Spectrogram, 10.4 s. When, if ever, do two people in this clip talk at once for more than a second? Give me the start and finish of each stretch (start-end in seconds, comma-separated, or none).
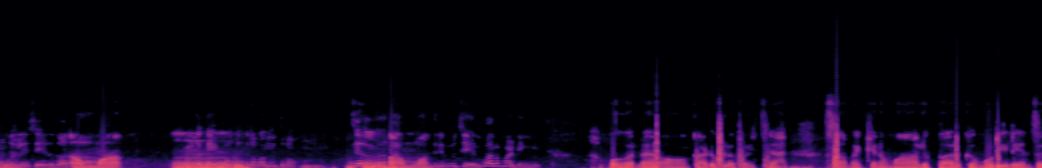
none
